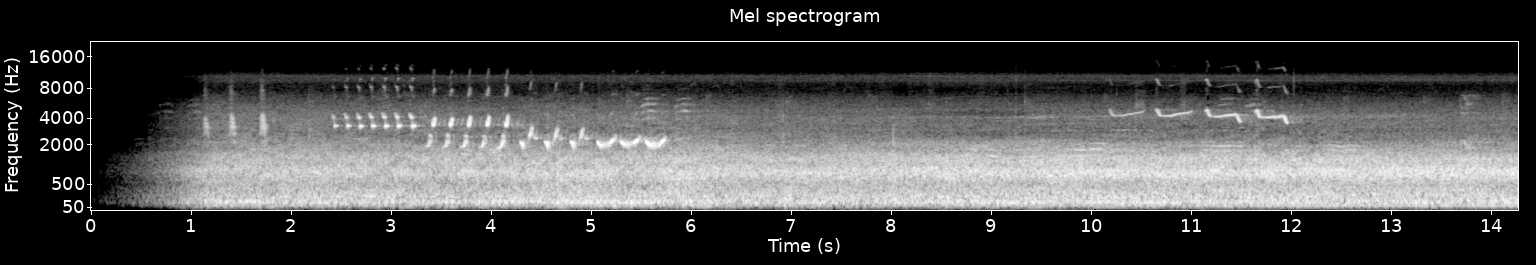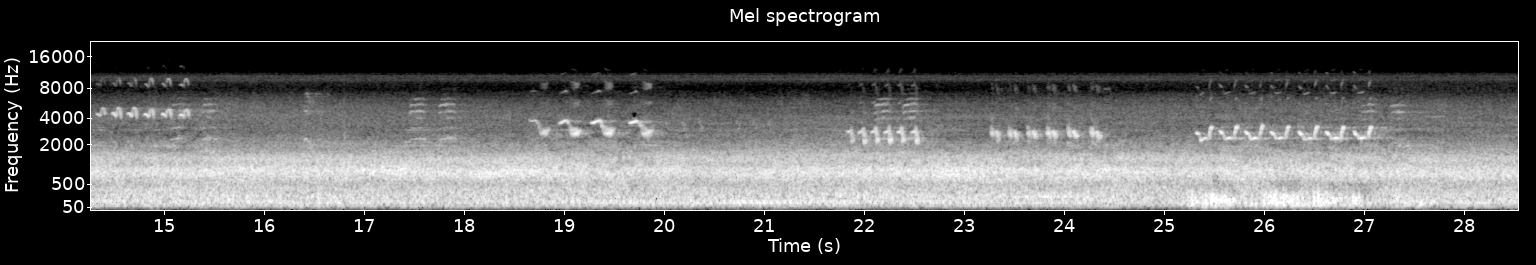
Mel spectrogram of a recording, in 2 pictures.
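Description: A northern mockingbird sings, mimicking other birds' calls in short repeated phrases.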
